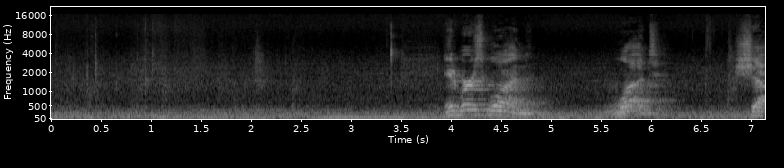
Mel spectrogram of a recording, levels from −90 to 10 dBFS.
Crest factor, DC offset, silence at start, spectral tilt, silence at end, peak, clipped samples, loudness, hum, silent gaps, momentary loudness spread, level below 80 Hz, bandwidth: 20 dB; under 0.1%; 0 s; -5 dB/octave; 0 s; -20 dBFS; under 0.1%; -39 LUFS; none; none; 15 LU; -52 dBFS; 17 kHz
